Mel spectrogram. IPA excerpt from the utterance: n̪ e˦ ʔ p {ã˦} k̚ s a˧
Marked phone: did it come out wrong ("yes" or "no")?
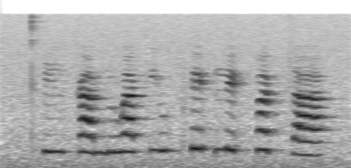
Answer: no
